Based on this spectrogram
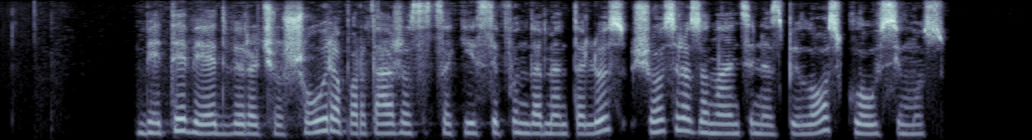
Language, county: Lithuanian, Klaipėda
